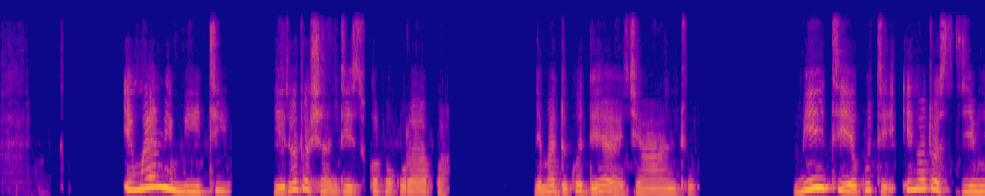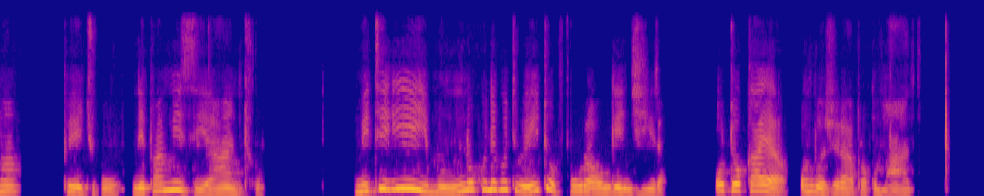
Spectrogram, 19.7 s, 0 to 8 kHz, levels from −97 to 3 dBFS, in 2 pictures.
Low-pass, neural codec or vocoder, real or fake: 7.2 kHz; none; real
